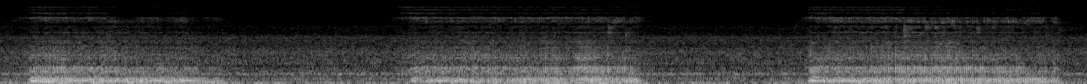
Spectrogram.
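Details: Loud, rough, rumbling snores on each breath in, about three in eleven seconds, with quieter breaths out between; loud snoring in deep sleep.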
